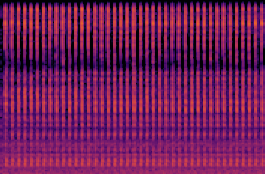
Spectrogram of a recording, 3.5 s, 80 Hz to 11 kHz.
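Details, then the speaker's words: Peugeot 107 / Citroën C1 faulty electric power steering control unit: fast, even ticking about twice a second over a low hum when plugged in with vehicle off; no power assist, heavy steering, red power steering warning light. "And just for demonstration purposes, I've plugged it back in, and this is the sort of noise that I'm getting."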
